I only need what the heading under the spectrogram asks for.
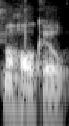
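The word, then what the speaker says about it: Mihalko: court reporter you bet my name is mahalko good morning I'm a commander with the El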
